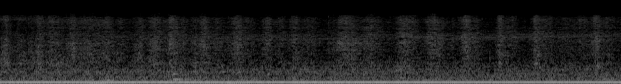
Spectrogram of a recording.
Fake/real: real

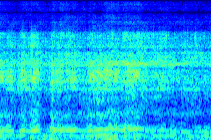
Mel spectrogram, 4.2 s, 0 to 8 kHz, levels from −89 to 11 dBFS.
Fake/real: fake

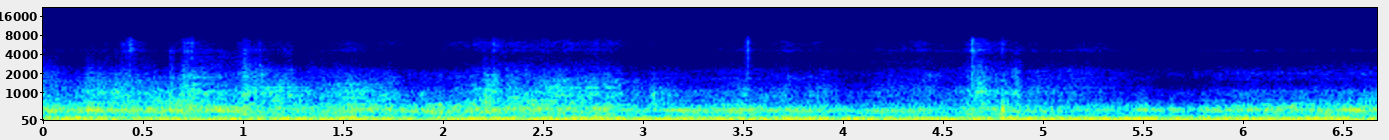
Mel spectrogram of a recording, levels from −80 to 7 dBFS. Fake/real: fake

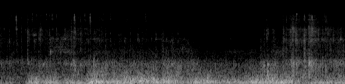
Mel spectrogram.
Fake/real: real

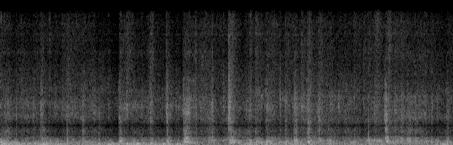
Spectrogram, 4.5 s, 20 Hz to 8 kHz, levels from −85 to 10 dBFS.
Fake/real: fake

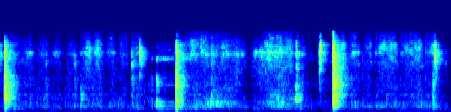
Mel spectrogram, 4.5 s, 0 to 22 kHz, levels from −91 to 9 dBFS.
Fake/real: real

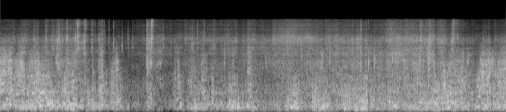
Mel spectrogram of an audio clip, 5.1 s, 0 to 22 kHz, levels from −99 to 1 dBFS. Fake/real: fake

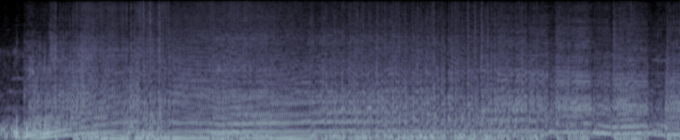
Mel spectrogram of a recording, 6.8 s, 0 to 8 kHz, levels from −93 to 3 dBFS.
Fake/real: fake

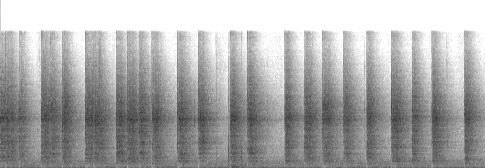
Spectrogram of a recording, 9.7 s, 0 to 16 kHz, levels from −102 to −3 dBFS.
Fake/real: real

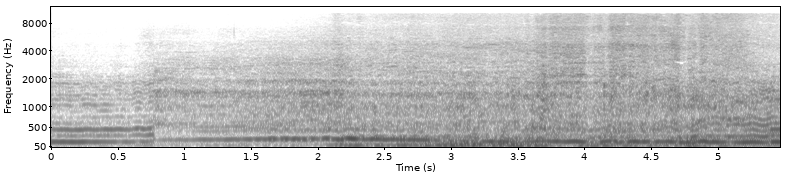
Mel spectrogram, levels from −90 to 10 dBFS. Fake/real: real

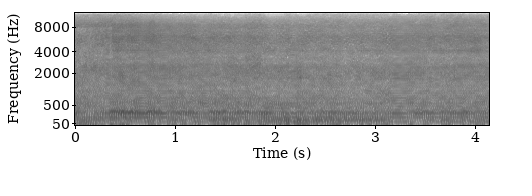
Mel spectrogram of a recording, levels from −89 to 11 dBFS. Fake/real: fake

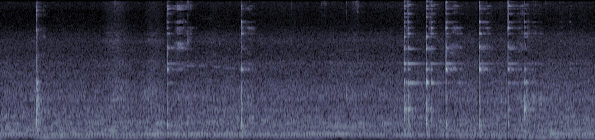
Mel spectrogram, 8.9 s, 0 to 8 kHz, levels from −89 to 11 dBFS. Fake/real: real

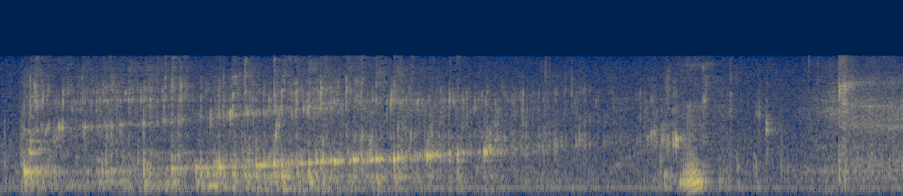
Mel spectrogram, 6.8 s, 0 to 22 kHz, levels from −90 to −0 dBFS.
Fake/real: real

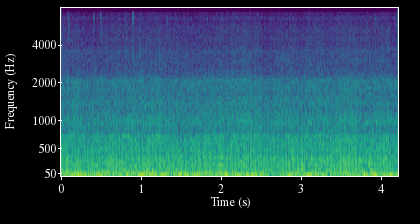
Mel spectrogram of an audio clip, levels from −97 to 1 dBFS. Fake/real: fake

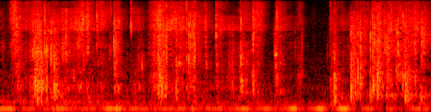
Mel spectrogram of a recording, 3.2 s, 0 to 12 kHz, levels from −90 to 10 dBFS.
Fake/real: real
